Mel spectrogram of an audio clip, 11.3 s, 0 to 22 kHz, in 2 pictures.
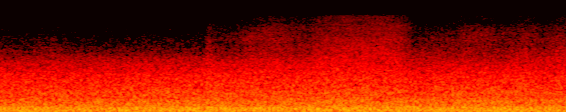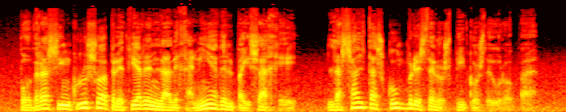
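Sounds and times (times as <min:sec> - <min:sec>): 
wind rushing past: 0:00.0 - 0:09.0
sea waves breaking below a cliff at Yastres on the Asturian coast: 0:00.0 - 0:11.3
speech: 0:05.9 - 0:11.3.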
